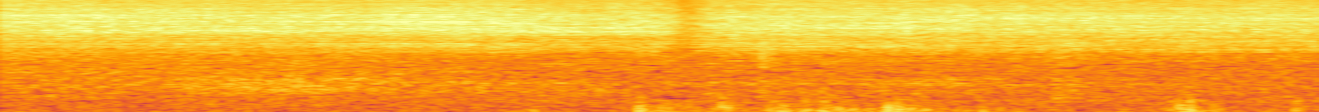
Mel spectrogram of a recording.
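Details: Crotalus oreganus, the northern Pacific rattlesnake, hissing without a break: an even, airy rush of high-pitched noise holding steady for five seconds, with faint low thumps underneath.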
